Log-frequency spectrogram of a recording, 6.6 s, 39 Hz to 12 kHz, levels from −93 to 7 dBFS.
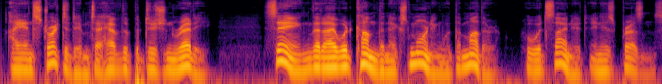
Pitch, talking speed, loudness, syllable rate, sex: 105 Hz, 235 wpm, -17 LUFS, 6.1 syllables/s, male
